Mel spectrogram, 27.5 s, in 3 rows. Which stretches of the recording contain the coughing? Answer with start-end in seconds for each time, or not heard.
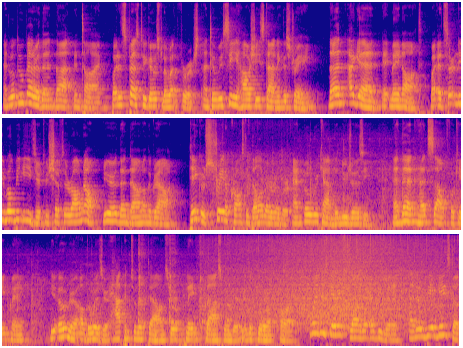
21.1-22.9.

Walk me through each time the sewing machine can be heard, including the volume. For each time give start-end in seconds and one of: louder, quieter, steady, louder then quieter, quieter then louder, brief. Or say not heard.
not heard.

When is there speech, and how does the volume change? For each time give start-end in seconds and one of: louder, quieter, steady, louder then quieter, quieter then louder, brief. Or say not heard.
0.0-27.4 steady.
